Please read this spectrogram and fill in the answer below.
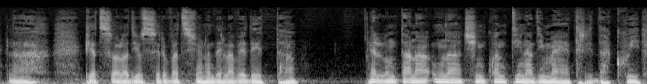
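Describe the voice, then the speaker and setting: An actor playing a tormented, fervent Italian army officer in the trenches of the First World War, in a theatrical dramatic reading with halting repetitions. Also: male voice, sits low, little pitch movement. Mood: tense briefing. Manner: theatrical, halting, repeating phrases, swinging from hushed to frenzied. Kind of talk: dramatic literary reading as monologue.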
